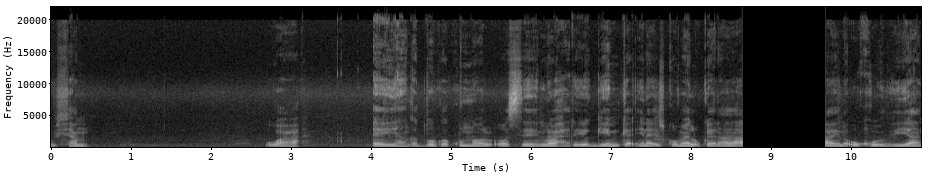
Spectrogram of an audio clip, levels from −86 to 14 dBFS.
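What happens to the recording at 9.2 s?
At 9.2 s the speech sits inside a rebuffering stall from 8.64 to 9.68 s: playback ran dry, so about 1.04 s of flat-line silence appears on the waveform and a blank band on the spectrogram, then resumes exactly where it stopped.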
